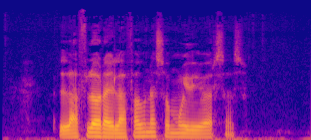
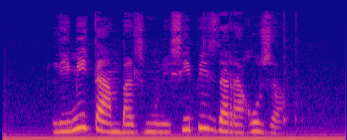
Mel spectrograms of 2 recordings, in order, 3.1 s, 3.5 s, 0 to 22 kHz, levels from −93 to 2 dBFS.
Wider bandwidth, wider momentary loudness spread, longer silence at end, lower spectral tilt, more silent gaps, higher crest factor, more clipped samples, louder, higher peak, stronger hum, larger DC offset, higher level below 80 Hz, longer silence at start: about the same, 16.5 kHz vs 16 kHz; about the same, 17 LU vs 17 LU; first, 0.7 s vs 0 s; first, -7 dB/octave vs -5 dB/octave; neither; about the same, 18 dB vs 18 dB; neither; first, -20 LUFS vs -34 LUFS; first, -2 dBFS vs -16 dBFS; second, none vs 50 Hz at -40 dBFS; neither; second, -48 dBFS vs -42 dBFS; first, 0.6 s vs 0.05 s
